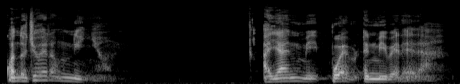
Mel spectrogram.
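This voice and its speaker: A middle-aged man preaching a sermon as pastor, moving from hushed whispers to impassioned shouting. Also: mid-range voice, animated, moderate pace, creaky, husky. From Colombia.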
